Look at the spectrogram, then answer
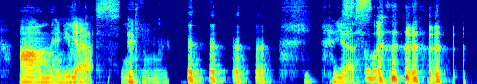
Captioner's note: laughing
